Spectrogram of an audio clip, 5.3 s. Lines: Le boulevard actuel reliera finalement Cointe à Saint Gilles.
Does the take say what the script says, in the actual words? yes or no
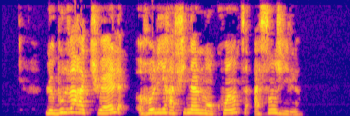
yes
